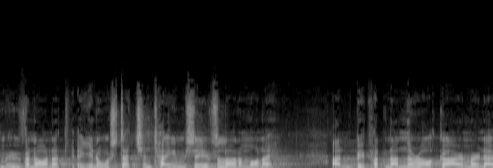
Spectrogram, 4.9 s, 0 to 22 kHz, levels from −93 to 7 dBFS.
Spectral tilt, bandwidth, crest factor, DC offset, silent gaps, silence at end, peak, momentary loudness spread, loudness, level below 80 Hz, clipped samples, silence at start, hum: -4 dB/octave; 11 kHz; 20 dB; under 0.1%; none; 0 s; -8 dBFS; 6 LU; -28 LUFS; -70 dBFS; under 0.1%; 0 s; none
